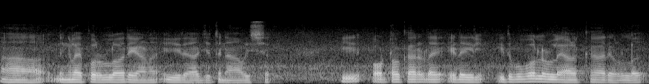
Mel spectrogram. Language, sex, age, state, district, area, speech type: Malayalam, male, 45-60, Kerala, Kottayam, rural, spontaneous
